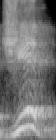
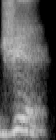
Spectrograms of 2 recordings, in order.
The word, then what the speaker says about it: djinn: girl who's seeing a jinn. Now, you know, explain what a jinn is. It's not G-I-N. It's not like gin and rummy. It's not like the game.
